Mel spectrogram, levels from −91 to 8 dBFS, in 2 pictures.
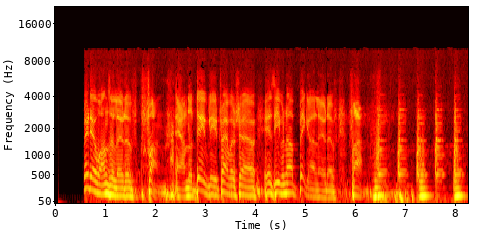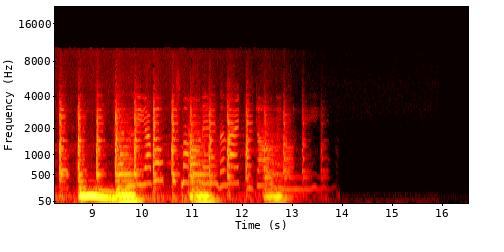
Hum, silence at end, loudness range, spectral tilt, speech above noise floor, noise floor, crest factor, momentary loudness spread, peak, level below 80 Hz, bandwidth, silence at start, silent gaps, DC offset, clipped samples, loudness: none; 3.25 s; 13 LU; -6.5 dB/octave; 59 dB; -81 dBFS; 16 dB; 12 LU; -6 dBFS; -34 dBFS; 10 kHz; 0.55 s; none; under 0.1%; under 0.1%; -22 LUFS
